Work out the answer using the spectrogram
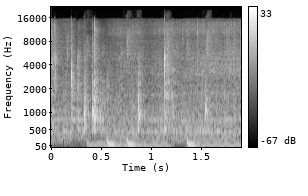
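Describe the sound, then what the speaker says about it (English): Pork belly sizzles in a hot pan while a utensil scrapes and stirs, giving a few quick knocks against the pan. "So you can hear it sizzling now. Stirring, lovely stir."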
